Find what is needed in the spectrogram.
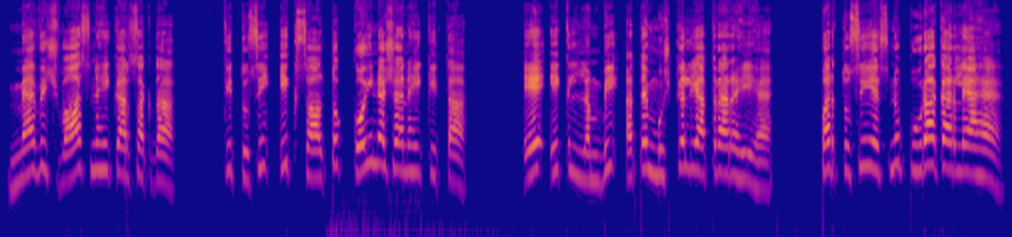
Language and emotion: Punjabi, surprised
